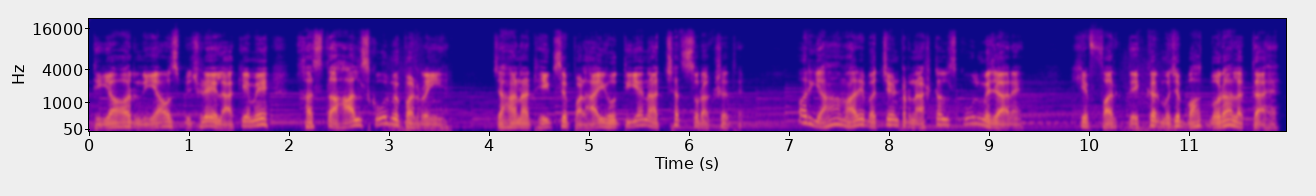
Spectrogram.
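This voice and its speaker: A man's voice: fairly low pitch, sing-song, moderate pace, music in the background. Man as pleading, earnest younger brother. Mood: troubled. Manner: earnest, insistent, respectful. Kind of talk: Hindi cartoon family melodrama.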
